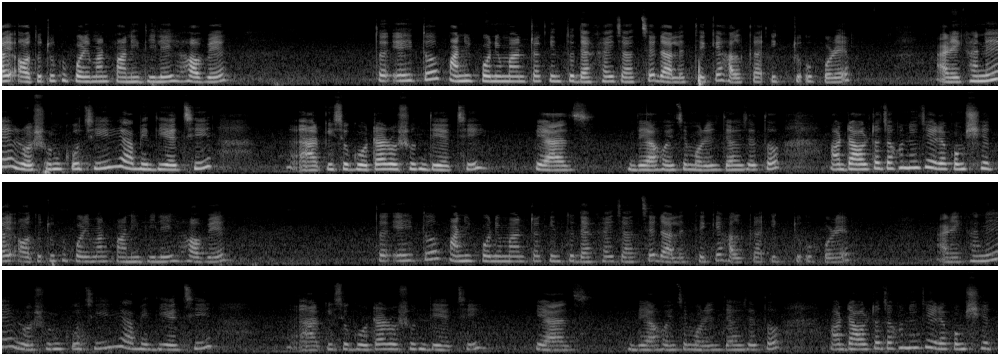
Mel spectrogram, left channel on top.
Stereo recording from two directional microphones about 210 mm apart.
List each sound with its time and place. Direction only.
0.0 s speech: 35° left (ahead or behind)
3.8 s speech: 30° left (ahead or behind)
